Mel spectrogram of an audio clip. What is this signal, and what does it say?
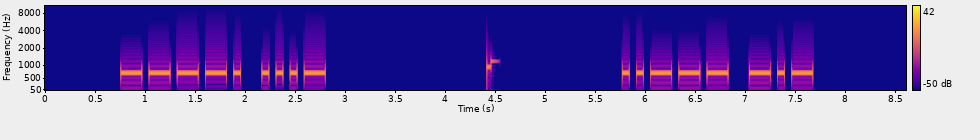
Morse code, heard as a keyed tone, about 17 wpm, 700 Hz. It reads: 9V 2K
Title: Single-Letter Single-Number 17wpm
